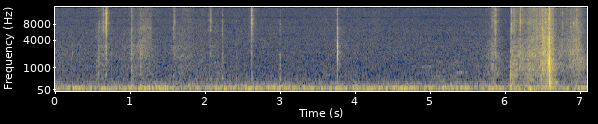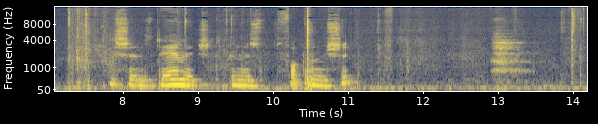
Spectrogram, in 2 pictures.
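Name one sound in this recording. Fingers rub and rustle stiff cloth close by.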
